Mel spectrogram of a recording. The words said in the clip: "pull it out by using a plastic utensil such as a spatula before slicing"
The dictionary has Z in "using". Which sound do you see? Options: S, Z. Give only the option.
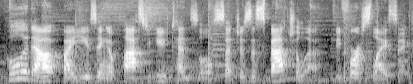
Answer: Z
